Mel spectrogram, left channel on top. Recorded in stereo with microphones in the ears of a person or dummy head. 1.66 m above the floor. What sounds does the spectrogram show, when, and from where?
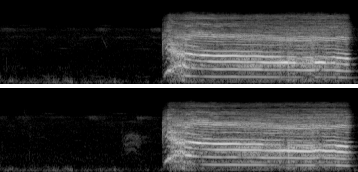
1.6 s a scream: 5° left (ahead or behind), 0.5 m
